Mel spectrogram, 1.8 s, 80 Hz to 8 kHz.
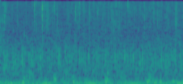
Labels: {"label": "biophony, rattle", "recorder": "SoundTrap 500"}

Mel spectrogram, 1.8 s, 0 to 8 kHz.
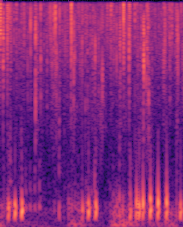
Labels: {"label": "biophony, damselfish", "recorder": "SoundTrap 300"}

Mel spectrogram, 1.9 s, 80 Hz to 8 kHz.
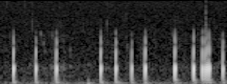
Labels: {"label": "biophony, knock croak", "recorder": "SoundTrap 300"}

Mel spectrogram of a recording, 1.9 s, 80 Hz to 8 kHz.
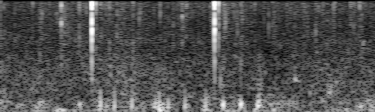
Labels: {"label": "biophony, pulse", "recorder": "SoundTrap 500"}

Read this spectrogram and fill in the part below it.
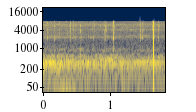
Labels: {"label": "anthrophony, boat engine", "recorder": "HydroMoth"}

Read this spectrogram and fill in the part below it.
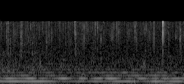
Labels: {"label": "biophony, midshipman", "recorder": "SoundTrap 500"}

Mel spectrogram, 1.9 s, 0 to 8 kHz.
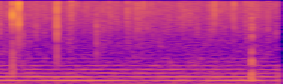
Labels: {"label": "biophony, midshipman", "recorder": "SoundTrap 500"}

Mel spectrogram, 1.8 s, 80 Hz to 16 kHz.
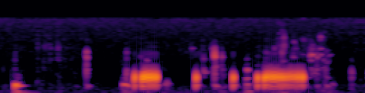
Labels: {"label": "biophony, knock croak", "recorder": "SoundTrap 300"}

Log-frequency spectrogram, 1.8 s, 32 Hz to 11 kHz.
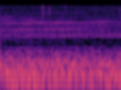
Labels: {"label": "anthrophony, boat engine", "recorder": "SoundTrap 300"}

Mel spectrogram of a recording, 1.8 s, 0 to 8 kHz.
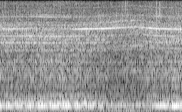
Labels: {"label": "anthrophony, boat engine", "recorder": "SoundTrap 500"}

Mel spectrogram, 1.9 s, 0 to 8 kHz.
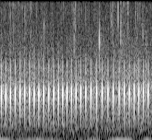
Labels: {"label": "biophony, rattle", "recorder": "SoundTrap 500"}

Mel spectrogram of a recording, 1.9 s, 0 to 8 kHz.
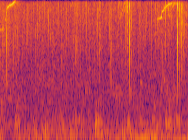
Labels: {"label": "biophony, dolphin", "recorder": "SoundTrap 500"}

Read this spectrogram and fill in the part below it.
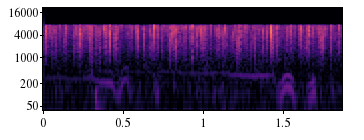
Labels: {"label": "biophony, cascading saw", "recorder": "SoundTrap 600 or HydroMoth"}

